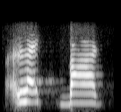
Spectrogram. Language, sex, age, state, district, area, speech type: Telugu, female, 18-30, Telangana, Mulugu, urban, conversation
